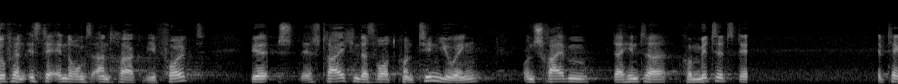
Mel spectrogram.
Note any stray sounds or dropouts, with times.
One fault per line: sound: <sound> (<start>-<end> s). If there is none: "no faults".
no faults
